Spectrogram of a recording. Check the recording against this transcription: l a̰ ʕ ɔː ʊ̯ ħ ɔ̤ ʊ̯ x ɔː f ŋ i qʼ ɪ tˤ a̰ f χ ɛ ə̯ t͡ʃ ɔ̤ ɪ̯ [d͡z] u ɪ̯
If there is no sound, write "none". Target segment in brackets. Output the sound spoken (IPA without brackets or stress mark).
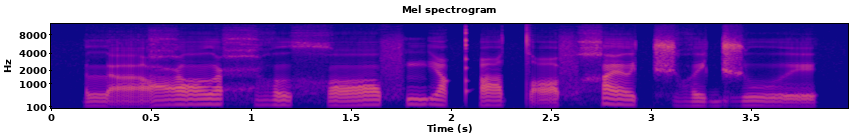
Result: d͡ʒ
